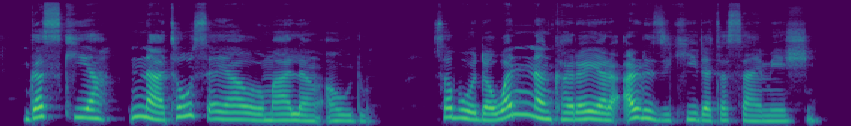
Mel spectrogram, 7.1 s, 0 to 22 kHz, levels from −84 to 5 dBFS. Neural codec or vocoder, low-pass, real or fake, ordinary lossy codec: none; 19.8 kHz; real; none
